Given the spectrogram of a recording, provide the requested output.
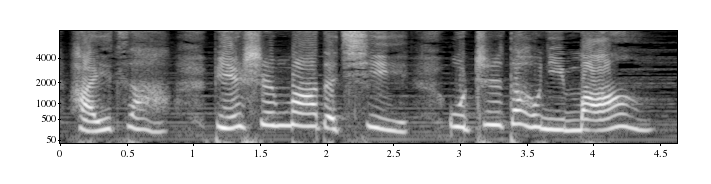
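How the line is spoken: Shouting while running. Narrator (Chinese): 边追着车跑边喊

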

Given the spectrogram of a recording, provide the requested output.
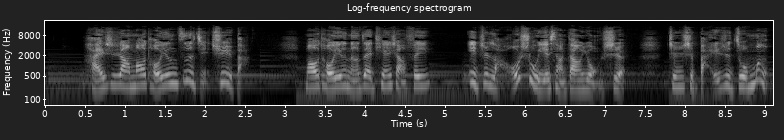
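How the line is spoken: Hedgehog, dry cough first. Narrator (Chinese): 一只刺猬干咳了两声，说

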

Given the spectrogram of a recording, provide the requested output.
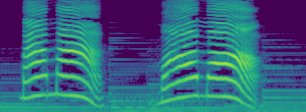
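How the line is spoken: Children shouting. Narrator (Chinese): 姐弟俩一边喊

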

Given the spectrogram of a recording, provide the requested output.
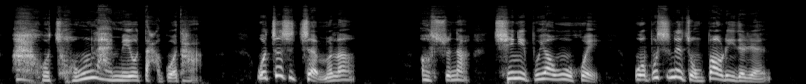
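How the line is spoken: Sighing, lamenting. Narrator (Chinese): 赵维康唉声叹气

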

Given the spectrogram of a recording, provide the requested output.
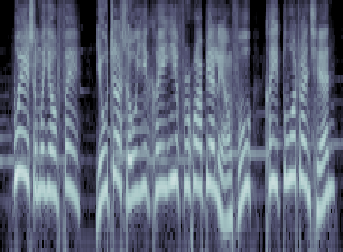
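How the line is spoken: Exclaiming question. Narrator (Chinese): 李崇叫起来问

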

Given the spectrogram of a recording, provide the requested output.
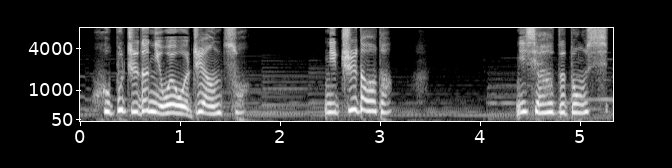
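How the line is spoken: Crying. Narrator (Chinese): 刘子诺摇着头，哭着说道

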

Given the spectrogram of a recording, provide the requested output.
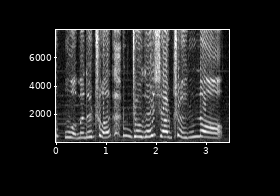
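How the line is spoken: Sobbing child. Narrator (Chinese): 文森特紧紧抓住爸爸的裤腿儿，他抽泣着

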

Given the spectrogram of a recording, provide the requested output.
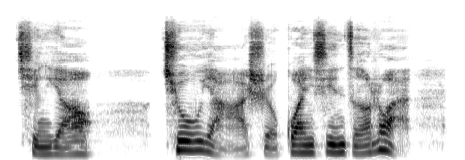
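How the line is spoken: Sighing. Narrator (Chinese): 他叹了口气道

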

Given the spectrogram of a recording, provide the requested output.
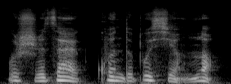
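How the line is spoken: Sleepy mumbling. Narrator (Chinese): 大熊嘟囔着

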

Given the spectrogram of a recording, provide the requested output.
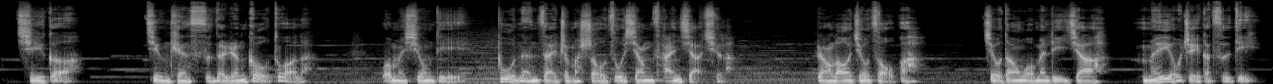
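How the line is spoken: Deep grave voice. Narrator (Chinese): 八爷 沉声的说道

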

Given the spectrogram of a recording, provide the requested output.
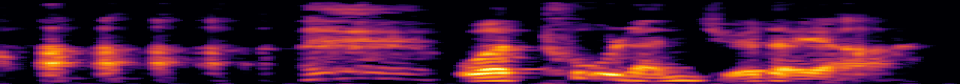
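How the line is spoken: Laughing. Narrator (Chinese): 吴承恩边笑边说

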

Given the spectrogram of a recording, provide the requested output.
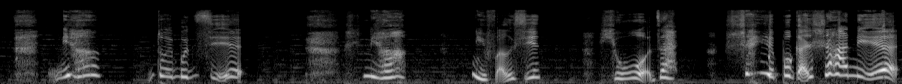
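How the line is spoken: Sobbing bitterly. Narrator (Chinese): 傅苗仪 痛哭道

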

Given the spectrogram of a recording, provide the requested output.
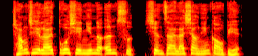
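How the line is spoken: Loud voice from outside. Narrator (Chinese): 墙外大声说

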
